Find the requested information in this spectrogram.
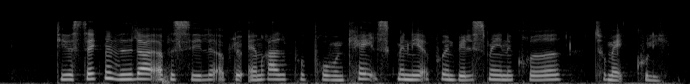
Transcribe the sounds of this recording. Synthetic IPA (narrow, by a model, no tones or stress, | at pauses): d̥iʋɑ̈sd̥eɡ̥̚meʋið̞ˠlɒɪʔɒ̽pʰæsd̥e̝ləʔɒ̽b̥le̝ʊʔænʁɑ̈d̥ð̩ˠpʰɒ̽pʰʁo̝ʋeŋkʰɛ̰ːlsɡ̥mæneɐ̰pʰɒ̽e̝nʋelsmɛːnəkʰʁøːðˠɐð̩ˠ | t͡sʰo̝mɛ̰ːd̥kʰuli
